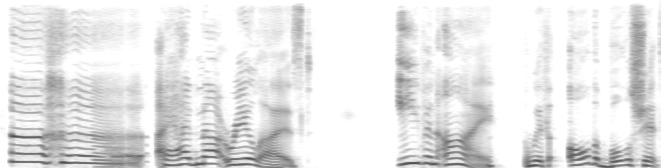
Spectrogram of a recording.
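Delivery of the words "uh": high choked sob sound; teary gasp. Retold or imitated. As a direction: let out a high crying whimper. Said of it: "And I started crying".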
